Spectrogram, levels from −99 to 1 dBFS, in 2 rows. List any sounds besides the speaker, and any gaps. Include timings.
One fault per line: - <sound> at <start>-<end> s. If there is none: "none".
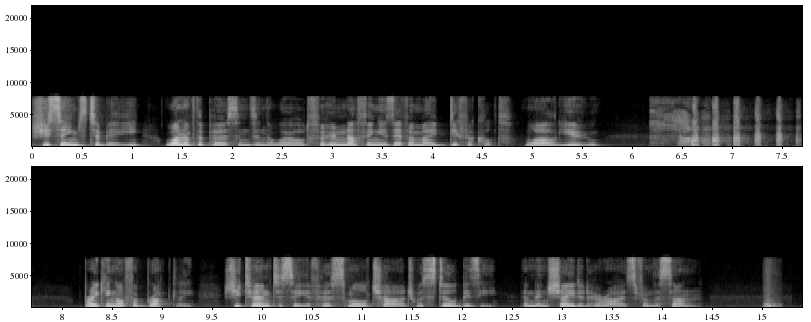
- laugh at 6.2-7.7 s
- whoosh at 15.0-15.2 s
